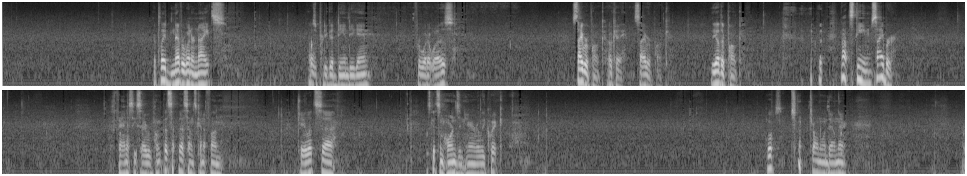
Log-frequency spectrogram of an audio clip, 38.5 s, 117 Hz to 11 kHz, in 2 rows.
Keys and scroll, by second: 5.7 s, 14.7 s.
